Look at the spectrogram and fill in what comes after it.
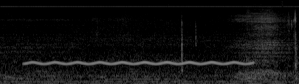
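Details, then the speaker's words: Audiometer FM warble tone at 1000 Hz and 30 dB HL, presented to the right headphone to start threshold testing; a steady mid-pitched tone with a gentle, rapid wobble for about two seconds over faint room noise. "in the right and it says FM because that is the waral tone that we're going to use"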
